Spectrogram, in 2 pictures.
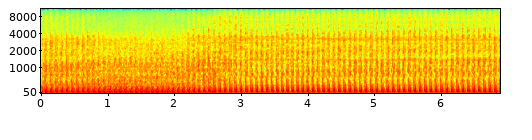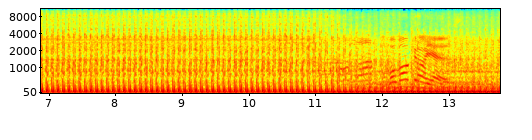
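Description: A tractor's diesel engine chugs steadily close by.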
